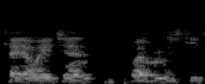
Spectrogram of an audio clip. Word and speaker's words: Kony: story with uh with con which is actually pronounced Kohn but I'm just keep saying conies because people will know what I'm saying but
